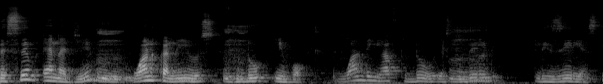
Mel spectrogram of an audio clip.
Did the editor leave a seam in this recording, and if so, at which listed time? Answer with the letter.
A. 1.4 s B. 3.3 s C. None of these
B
